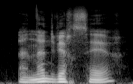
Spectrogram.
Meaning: adversary, opponent, opposition, antagonist
- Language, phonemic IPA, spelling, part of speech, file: French, /ad.vɛʁ.sɛʁ/, adversaire, noun, Fr-adversaire.ogg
